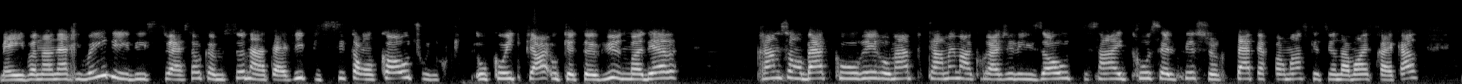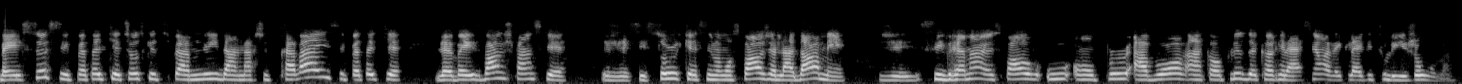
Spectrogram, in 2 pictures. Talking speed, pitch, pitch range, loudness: 215 wpm, 240 Hz, 220-265 Hz, -17 LUFS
